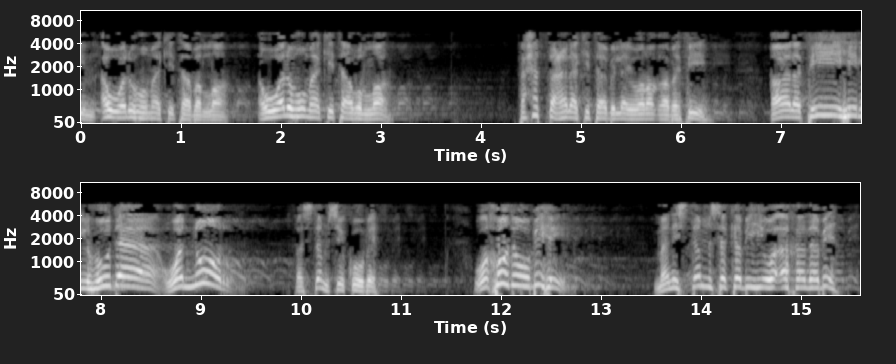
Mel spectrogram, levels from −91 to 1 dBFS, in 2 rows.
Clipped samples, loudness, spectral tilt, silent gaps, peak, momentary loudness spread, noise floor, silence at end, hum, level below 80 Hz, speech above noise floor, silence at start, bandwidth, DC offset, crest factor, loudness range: under 0.1%; -17 LUFS; -9.5 dB/octave; none; 0 dBFS; 10 LU; -63 dBFS; 0.2 s; none; -44 dBFS; 47 dB; 0 s; 5.8 kHz; under 0.1%; 16 dB; 5 LU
